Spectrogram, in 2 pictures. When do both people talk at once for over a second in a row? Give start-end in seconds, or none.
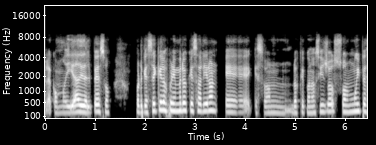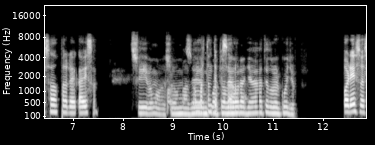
8.8-10.3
